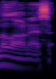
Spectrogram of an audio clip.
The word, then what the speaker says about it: Milonas: my last name yeah it's how do I pronounce it meus malonis okay yeah because I know you like specifically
